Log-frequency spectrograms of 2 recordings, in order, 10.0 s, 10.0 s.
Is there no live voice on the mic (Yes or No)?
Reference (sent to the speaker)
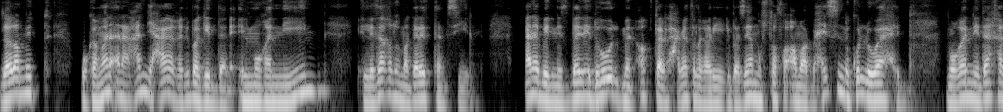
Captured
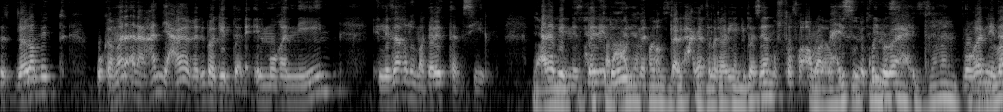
No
